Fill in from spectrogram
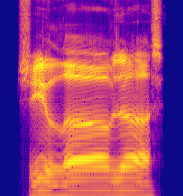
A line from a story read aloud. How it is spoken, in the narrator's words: drawled Buck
